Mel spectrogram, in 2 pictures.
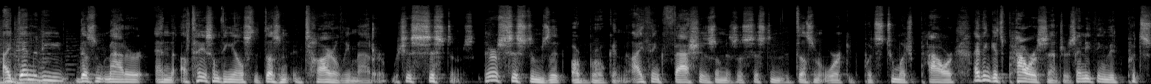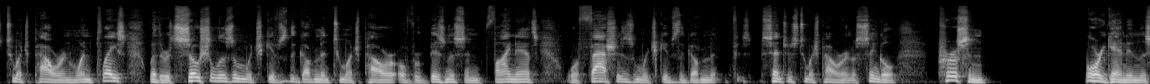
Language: English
